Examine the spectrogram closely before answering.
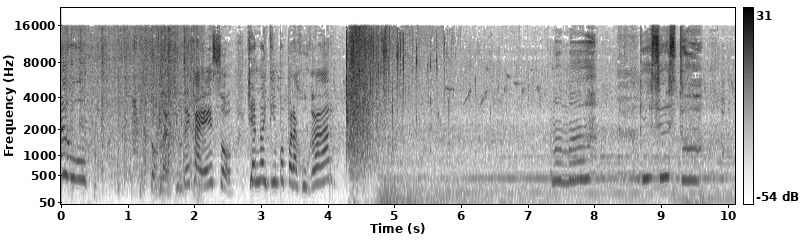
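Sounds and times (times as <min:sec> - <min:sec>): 
water splashing in a river: 0:00.0 - 0:02.4, 0:04.2 - 0:06.2
speech: 0:01.5 - 0:04.8, 0:08.9 - 0:09.8.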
